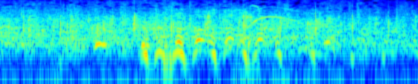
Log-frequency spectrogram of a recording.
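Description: A man laughs loudly nearby.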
